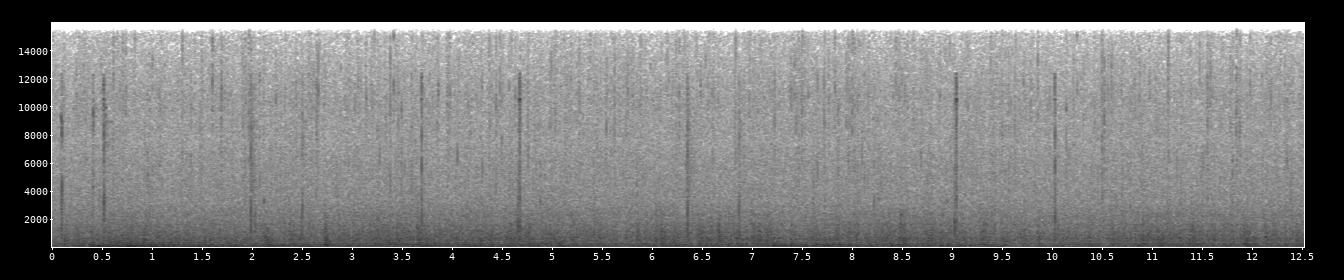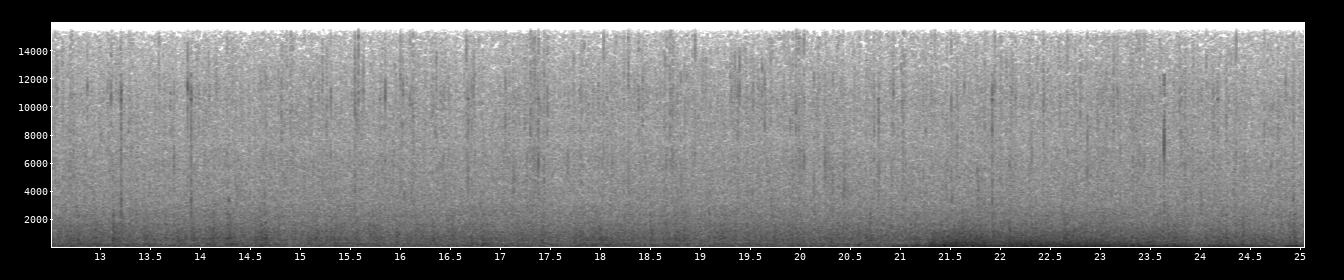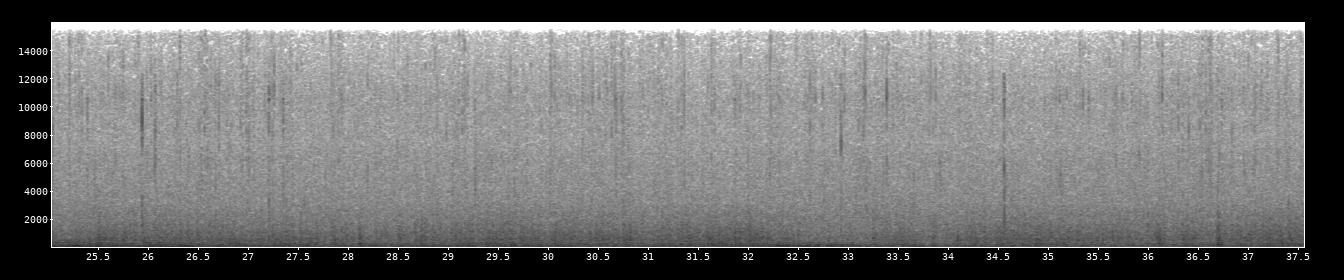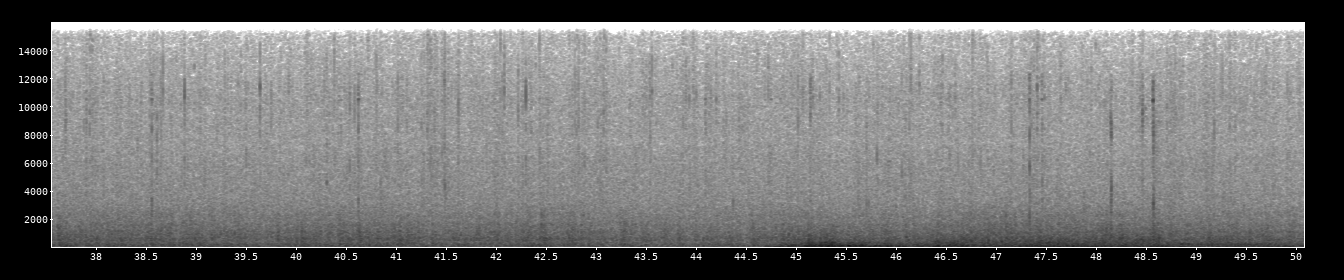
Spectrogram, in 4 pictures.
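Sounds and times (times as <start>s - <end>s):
heavy rain: 0.0s - 50.0s
thunder rumbling: 0.2s - 9.5s, 20.3s - 34.0s, 44.6s - 50.0s.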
